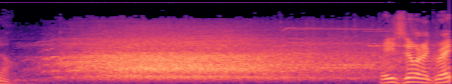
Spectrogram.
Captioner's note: applause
